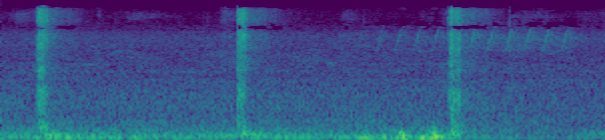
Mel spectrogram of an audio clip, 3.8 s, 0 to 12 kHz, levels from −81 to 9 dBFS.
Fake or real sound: real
